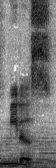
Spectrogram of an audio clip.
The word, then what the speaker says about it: Metis: I'll just correct some, if not all, of the mispronounced names. Thea is Thea, Phobos is Phobos, Deimos is Deimos, Metis is Metis, Amaltheia is Amalthea, Thebe is Thebe, Ganymede is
